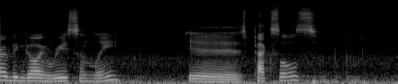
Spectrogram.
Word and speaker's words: Pexels: So where I've been going recently is Pexels. I'm not saying it wrong. It's not spelled like pixels, P-E-X, yeah, Pexels.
